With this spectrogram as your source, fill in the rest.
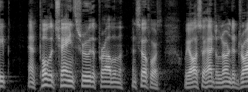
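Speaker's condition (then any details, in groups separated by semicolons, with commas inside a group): No condition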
